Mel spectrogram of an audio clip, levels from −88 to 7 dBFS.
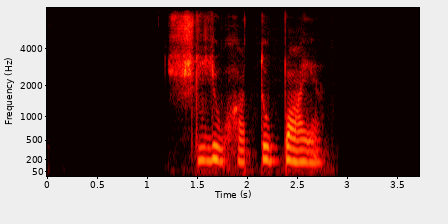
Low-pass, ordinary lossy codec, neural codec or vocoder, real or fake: none; none; codec, 16 kHz, 4.8 kbps, FACodec; fake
